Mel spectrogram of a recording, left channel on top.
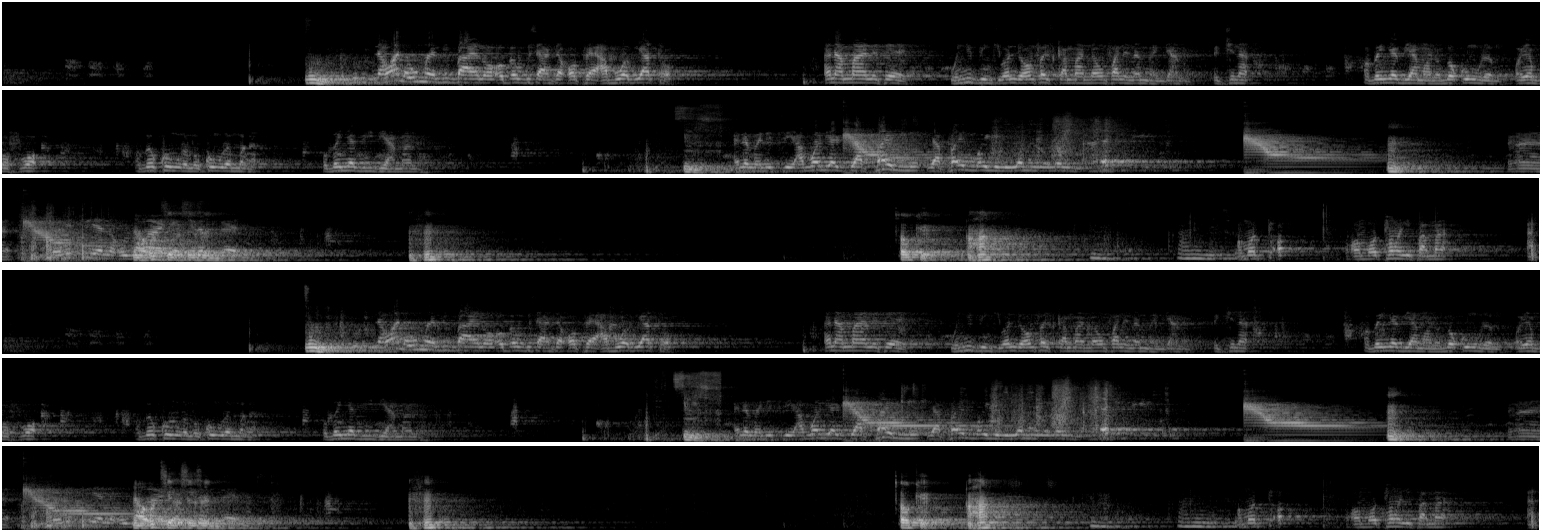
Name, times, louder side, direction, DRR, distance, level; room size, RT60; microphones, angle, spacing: voice 1, 0.6-1.0 3.4-6.7 8.2-9.1 9.4-12.5 12.8-12.9 13.6-15.8 16.7-18.0 18.6-19.7 22.7-26.5 30.4-30.8 31.3-33.2 43.1-43.6 44.2-45.3, left 3 dB, 30° left, 0.5 m, -33 dB
voice 2, 3.0-3.4 22.1-22.6 25.9-26.5 26.8-27.1 29.2-29.4 32.1-32.9 34.0-34.1 34.8-35.2 39.7-40.1 40.4-40.7, right 2 dB, 60° right, 1.6 m, -26 dB
sound 1, 23.8-25.4 27.8-29.4 31.0-32.5, right 2 dB, 10° right, 2.5 m, -35 dB
voice 3, 30.7-31.5 41.5-42.1 42.5-43.2, left 1 dB, 65° left, 2.2 m, -40 dB
27.0 x 16.5 x 6.0 m
head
